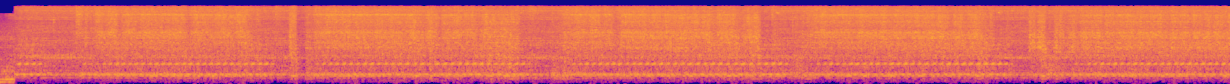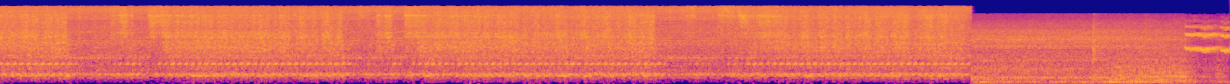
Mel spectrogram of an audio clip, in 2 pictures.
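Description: Large homemade wood lathe spinning a big poplar log while a long boring-bar scraper hollows its inside: a steady hissing scrape over a steady motor whine, swelling about every three seconds. It cuts off abruptly near the end.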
